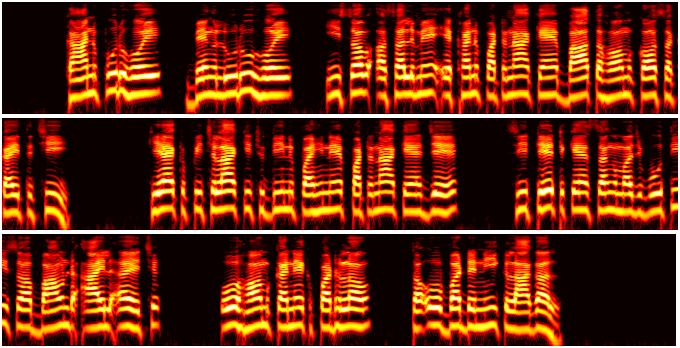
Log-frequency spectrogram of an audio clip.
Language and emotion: Maithili, neutral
